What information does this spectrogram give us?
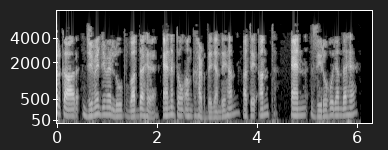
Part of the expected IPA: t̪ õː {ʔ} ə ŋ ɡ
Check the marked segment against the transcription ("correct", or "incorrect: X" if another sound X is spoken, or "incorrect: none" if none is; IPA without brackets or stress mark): correct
